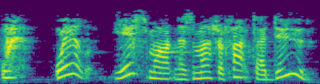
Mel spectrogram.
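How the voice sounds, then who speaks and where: An actress playing a kind, cheerful young schoolteacher in a radio drama, with expressive delivery. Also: female voice, fairly high pitch, moderate pace, dull audio, faint music behind.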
